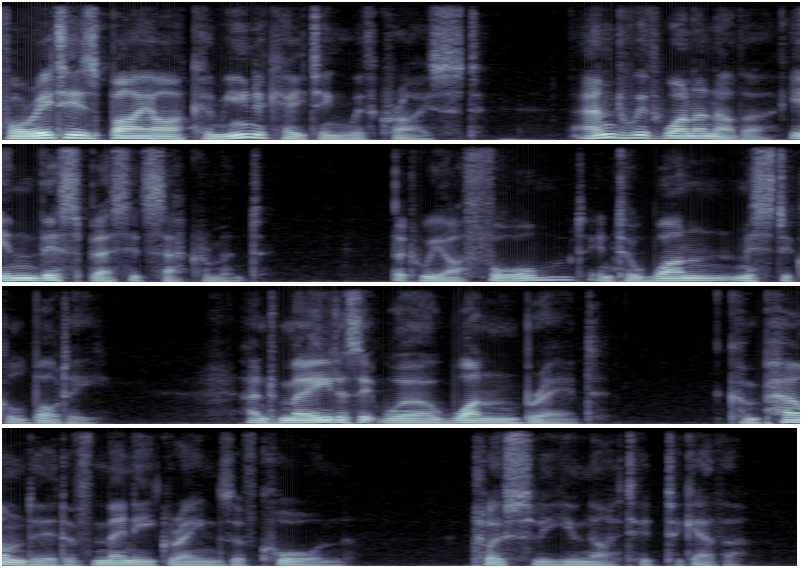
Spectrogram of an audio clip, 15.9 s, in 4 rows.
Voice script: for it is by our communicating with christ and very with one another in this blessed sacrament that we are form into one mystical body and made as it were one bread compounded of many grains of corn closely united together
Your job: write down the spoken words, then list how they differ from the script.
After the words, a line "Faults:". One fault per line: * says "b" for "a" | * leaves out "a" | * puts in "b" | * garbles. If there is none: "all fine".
for it is by our communicating with christ and with one another in this blessed sacrament that we are formed into one mystical body and made as it were one bread compounded of many grains of corn closely united together
Faults:
* leaves out "very"
* says "formed" for "form"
